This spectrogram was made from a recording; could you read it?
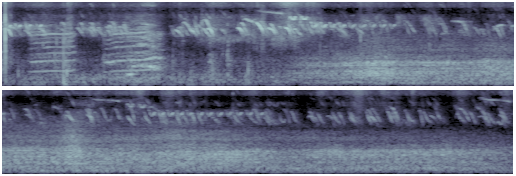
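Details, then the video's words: Domestic hen out walking with her nine chicks in Bizkaia, Basque Country, the chicks exploring and playing; thin, high, downslurred peeps repeat rapidly, with a few lower chirps at the start over a steady outdoor rumble. ""Amatxu" gallina con sus nueve polluelos"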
